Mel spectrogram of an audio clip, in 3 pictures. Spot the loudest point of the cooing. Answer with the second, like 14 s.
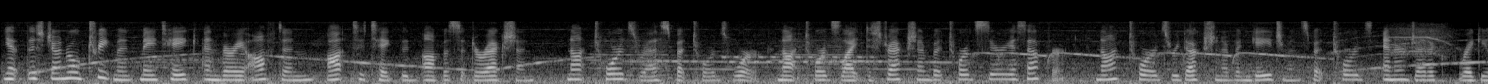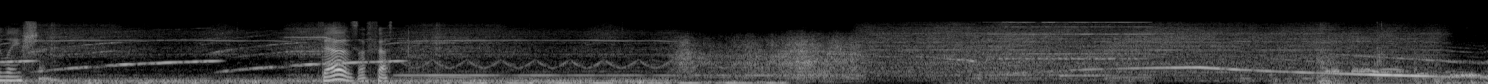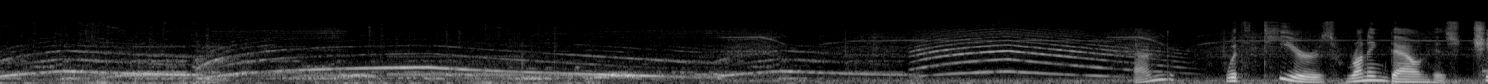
36 s.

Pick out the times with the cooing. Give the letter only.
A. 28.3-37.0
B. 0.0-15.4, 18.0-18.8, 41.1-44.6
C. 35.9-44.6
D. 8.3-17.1
A.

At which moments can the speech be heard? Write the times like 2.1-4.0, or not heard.
0.0-15.4, 18.0-18.8, 41.1-44.6.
